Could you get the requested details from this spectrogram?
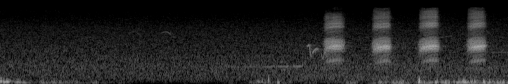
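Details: Spotted nutcracker calling between bouts of preening at Matsunokisawa-no-kashira, unaware of the observer: after a quiet start, four rasping, harsh notes come in a steady series roughly every half second.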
